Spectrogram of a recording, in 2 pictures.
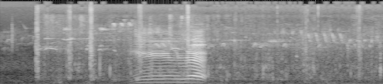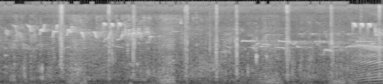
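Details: A cow grazing in ripening rice fields gives a single deep, drawn-out moo that swells and then cuts off.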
